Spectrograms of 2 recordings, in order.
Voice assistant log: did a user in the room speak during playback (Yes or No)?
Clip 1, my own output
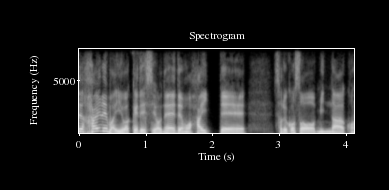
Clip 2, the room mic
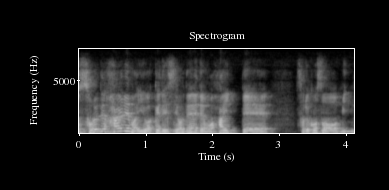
No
